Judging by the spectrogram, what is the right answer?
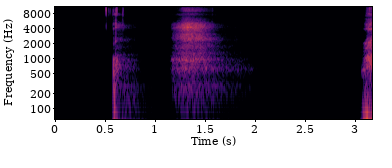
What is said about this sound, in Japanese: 私の吐息、舌先の動き、そして唾液のぬめり。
